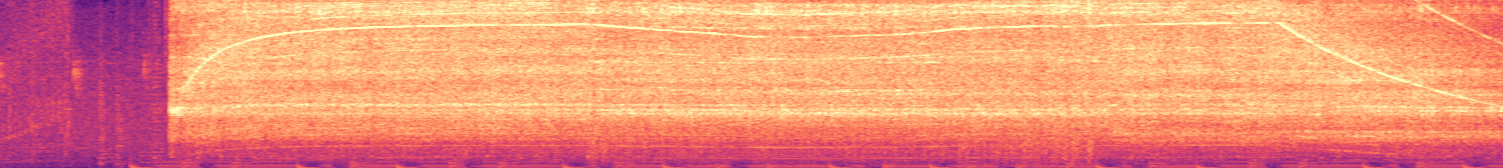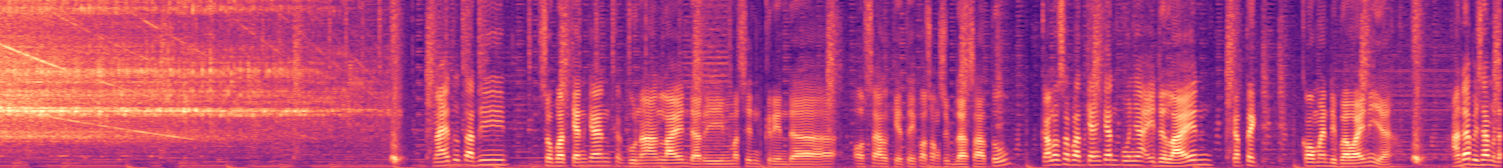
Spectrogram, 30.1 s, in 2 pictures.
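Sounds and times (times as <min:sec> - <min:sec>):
angle grinder whining: 0:01.6 - 0:19.1
blade rasping through wood: 0:01.7 - 0:19.0.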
